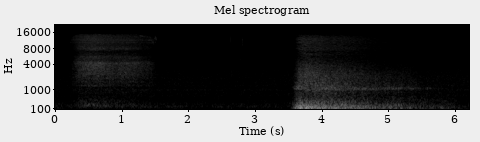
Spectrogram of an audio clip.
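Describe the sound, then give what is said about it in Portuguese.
Deep breathing during a guided calm-breathing moment: a soft, airy breath drawn in, a short pause, then a longer, louder, breathy breath pushed out that slowly fades, with no talking. “Fecha o olho agora e respira profundo comigo, vai.”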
